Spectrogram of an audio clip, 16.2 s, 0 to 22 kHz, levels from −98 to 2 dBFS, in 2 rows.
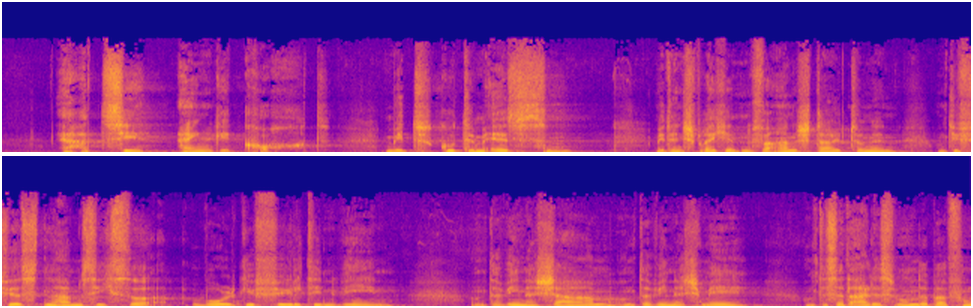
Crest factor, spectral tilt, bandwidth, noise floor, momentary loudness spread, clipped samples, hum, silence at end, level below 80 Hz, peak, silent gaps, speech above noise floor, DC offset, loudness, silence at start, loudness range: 20 dB; -3.5 dB/octave; 17 kHz; -45 dBFS; 19 LU; under 0.1%; none; 0 s; -48 dBFS; -2 dBFS; none; 24 dB; under 0.1%; -20 LUFS; 0.45 s; 2 LU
